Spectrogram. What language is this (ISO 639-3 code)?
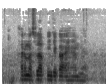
urd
